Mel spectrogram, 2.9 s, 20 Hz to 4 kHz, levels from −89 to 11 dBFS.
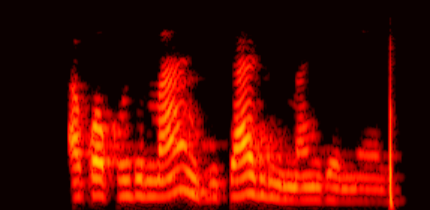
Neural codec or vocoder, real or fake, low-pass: none; real; 3.6 kHz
